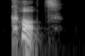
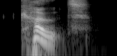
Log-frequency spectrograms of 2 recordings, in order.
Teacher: they're kind of short O vowel sound and a longer gliding O sound, where it moves from the middle of the mouth more up.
